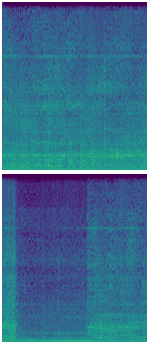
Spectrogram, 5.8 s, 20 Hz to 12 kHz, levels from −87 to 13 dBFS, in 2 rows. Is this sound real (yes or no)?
no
